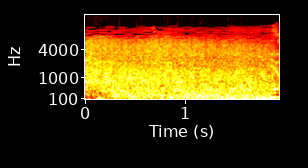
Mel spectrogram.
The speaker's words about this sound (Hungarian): Ráküldted a villámodat? Ahogy kell, nesze. Ne pazarold a villámomat.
